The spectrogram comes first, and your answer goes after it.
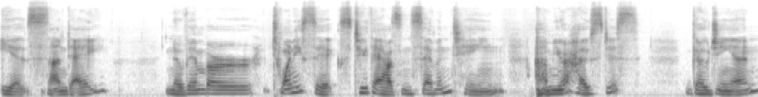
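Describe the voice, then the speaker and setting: A woman speaks at a very deep, low pitch. Her pitch swings very widely. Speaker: crochet podcast host. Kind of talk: casual chat. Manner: chatty, hesitant with fillers.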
